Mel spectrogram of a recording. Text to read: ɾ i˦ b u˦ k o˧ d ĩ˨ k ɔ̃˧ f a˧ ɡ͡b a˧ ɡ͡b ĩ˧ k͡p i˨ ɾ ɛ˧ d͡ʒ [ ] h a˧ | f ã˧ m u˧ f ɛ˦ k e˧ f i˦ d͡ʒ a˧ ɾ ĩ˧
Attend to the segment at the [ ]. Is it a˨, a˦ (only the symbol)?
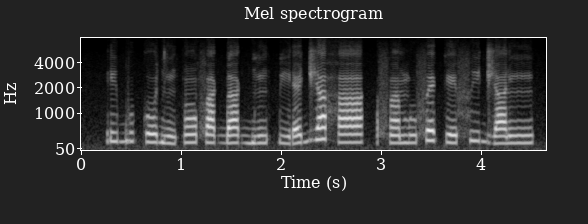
a˦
